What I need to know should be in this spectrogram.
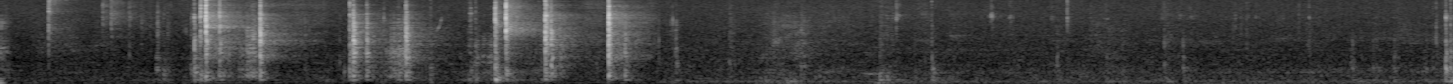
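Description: Plastic wiring connectors click and rustle as they are handled.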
